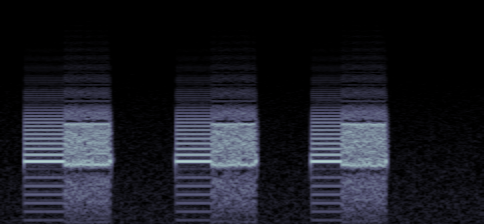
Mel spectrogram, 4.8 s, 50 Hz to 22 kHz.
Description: Packet radio (AX.25, as in APRS), 1200 baud, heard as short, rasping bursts.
